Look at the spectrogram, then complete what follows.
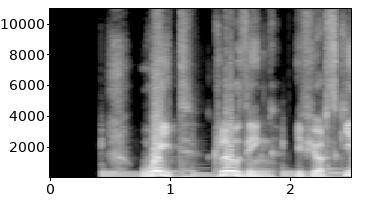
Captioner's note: gasps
